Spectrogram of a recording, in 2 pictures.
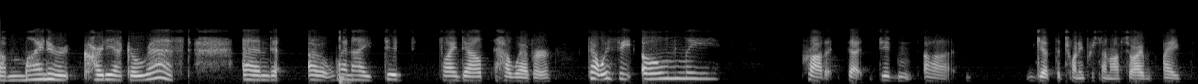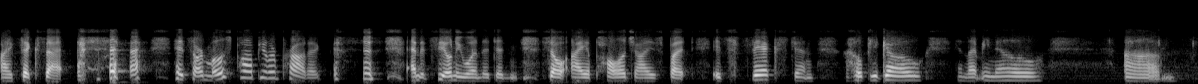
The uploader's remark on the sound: ACIM Daily TEXT Conference Call.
